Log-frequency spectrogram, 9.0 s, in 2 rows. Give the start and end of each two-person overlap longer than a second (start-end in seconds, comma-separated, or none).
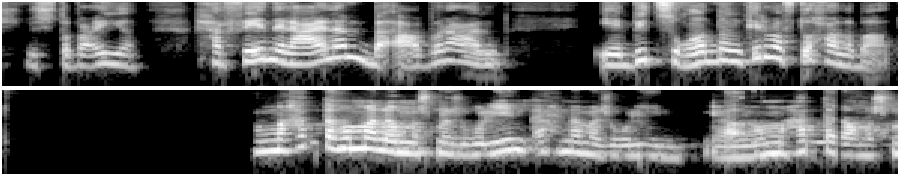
none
